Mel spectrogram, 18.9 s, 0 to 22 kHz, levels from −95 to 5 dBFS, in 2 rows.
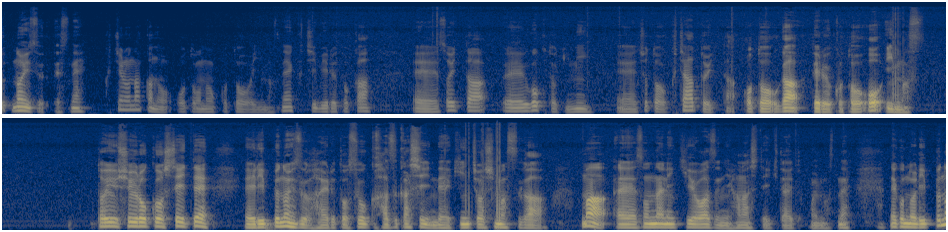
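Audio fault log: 1.15–4.51 s, automatic gain rising: after the input fell by about 13 dB, the gain control gradually added about 6 dB over more than three seconds. Voice and room noise swell together. A talker leaning in would raise the voice while the room noise stayed level.
8.91–10.35 s and 13.87–14.55 s, processor overload crackle: the processor missed many buffer deadlines in a row, and each miss left a tiny silent gap. The gaps are very short, which points to buffers of under a millisecond, so they blur into a gritty tearing over the sound. A single dropout would be one clean hole.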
